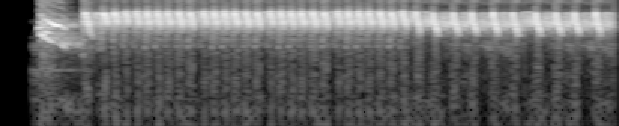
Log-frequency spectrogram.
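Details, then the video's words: A cucak kinoi sings for other birds to learn from. A bright falling flourish leads into a steady, rapidly pulsed, high-pitched buzzy trill that carries on for nearly three seconds. "Masteran Burung Kinoi Jernih Gacor Paling Ampuh"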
